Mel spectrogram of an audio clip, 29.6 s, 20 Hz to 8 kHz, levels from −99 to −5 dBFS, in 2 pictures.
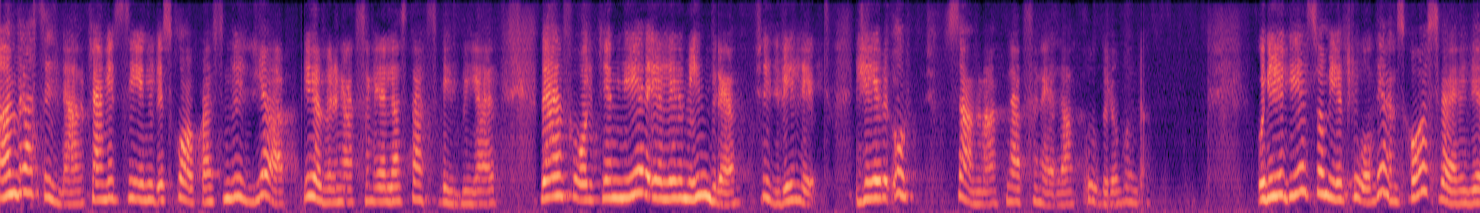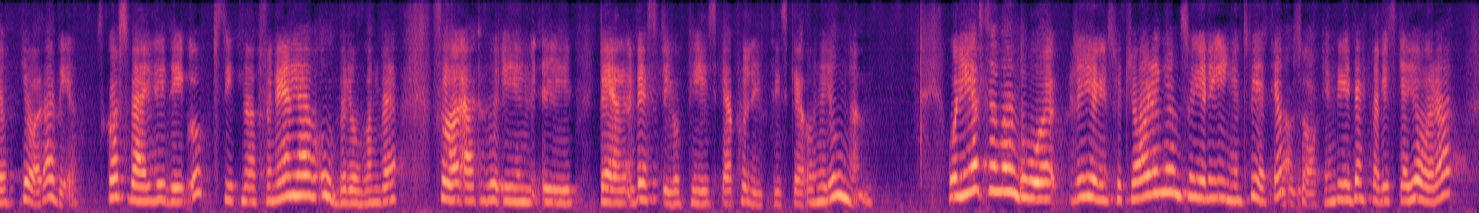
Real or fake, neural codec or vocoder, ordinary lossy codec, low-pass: fake; codec, 16 kHz, 1 kbps, FreqCodec, smaller model; none; none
